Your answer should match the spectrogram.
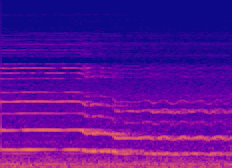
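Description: A solo female voice, unaccompanied, holding one long sung note and then stepping down to a lower held note about a second in, with a slight vibrato.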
